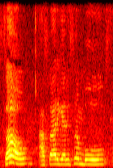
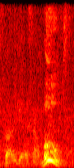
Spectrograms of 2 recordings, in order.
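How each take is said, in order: First: Said in the usual way. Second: Low, slow and loud, in a put-on voice; deep voice. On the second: Shown as a demonstration. Said to friends about learning to fight, low and slow put-on voice. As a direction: drop way down and stretch it out.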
